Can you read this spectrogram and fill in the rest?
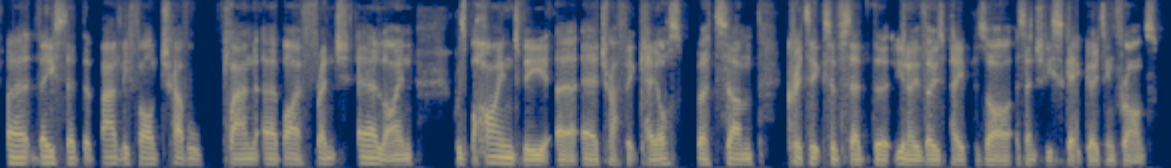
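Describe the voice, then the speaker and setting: Low-voiced man, dry sound. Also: pushed and bright, dry recording, poor audio. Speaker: aviation journalist, news guest. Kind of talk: live news interview commentary.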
